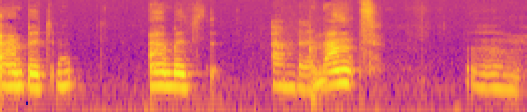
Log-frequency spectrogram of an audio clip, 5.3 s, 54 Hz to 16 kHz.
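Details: Woman with aphasia since a stroke 26 years ago; her speech deteriorated badly during lockdown. Here she has word-finding difficulty while describing her stroke.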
